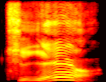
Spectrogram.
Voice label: happy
